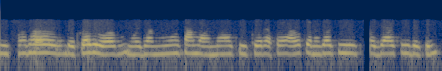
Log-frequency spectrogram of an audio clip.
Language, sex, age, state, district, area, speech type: Assamese, female, 45-60, Assam, Majuli, urban, conversation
